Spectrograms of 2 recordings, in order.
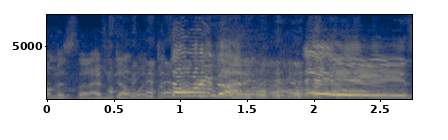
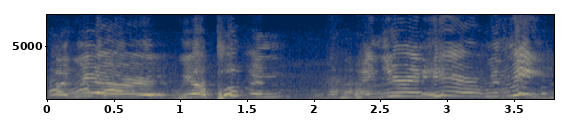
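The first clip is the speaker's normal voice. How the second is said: outraged; 9 semitones higher, 4 dB louder, slower than usual. Retold or imitated. Arguing with dad on toilet.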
